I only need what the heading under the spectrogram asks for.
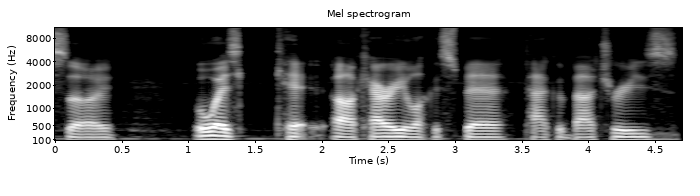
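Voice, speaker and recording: An Australian accent on a very clean recording with a silent background. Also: man. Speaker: cryptid hunter vlogger. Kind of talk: casual talk to camera. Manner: halting, stuttering.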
